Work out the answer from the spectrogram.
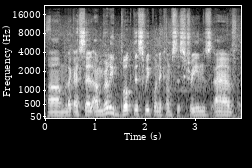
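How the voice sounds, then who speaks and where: A man's voice: mid-range voice, normal speed. Young man rambling over gameplay. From Poland. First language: Polish. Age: young adult. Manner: rambling, filler-heavy, relaxed. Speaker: gaming YouTuber. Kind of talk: casual gameplay commentary. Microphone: USB desk microphone.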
